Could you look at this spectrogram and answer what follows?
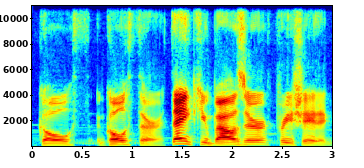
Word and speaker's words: Goethe: It is pronounced Gother.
